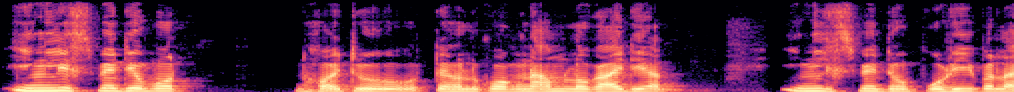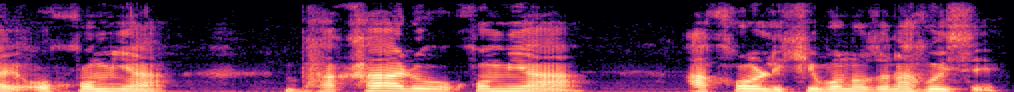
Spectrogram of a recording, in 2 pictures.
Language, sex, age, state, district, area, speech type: Assamese, male, 60+, Assam, Golaghat, rural, spontaneous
